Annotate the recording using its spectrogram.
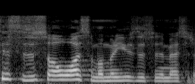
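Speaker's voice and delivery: mock hysterical screaming, high-pitched, worked-up excitement. Speaker recounts her own reaction in the car, retelling a hysterical scream. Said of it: "I'm screaming. I'm hysterical".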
